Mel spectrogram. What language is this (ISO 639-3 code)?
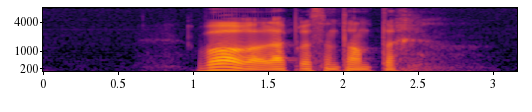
nor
